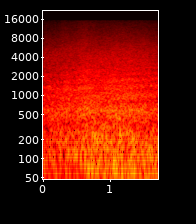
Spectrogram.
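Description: Surf breaking steadily on Amberley Beach in New Zealand, with continuous washing roar of waves over sand and wind noise on the microphone, no voices.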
